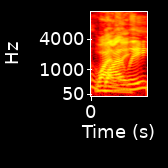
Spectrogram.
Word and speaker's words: Whyle: I think I'm saying it right. Wiley. Yep. Wiley from Cincinnati.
